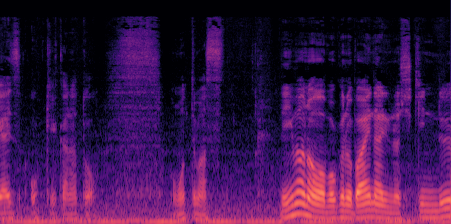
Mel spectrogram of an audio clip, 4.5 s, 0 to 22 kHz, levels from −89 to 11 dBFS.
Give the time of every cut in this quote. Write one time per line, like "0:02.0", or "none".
none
